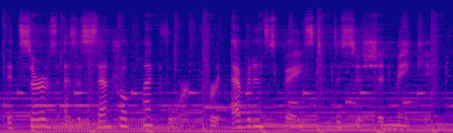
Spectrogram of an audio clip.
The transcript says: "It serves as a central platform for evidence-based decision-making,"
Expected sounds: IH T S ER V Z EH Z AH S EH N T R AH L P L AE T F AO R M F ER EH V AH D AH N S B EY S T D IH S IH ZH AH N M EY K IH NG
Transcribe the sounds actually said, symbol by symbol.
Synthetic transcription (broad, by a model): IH T S ER V Z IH Z AH S EH N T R L P L AE T F AO R M F ER EH V AH D AH N S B EY S T D IH S IH ZH AH N M EY K IH NG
